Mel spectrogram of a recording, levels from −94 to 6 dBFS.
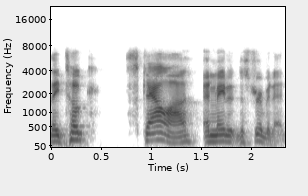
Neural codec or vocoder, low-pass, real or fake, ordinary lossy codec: none; 7.2 kHz; real; Opus, 32 kbps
